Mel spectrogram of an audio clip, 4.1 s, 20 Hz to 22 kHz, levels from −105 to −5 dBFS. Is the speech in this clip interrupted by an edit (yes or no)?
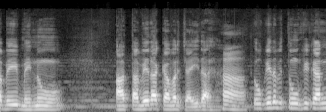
no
